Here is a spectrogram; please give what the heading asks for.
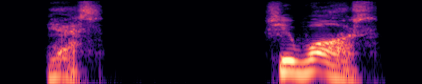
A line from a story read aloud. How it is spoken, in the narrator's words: I wheeze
